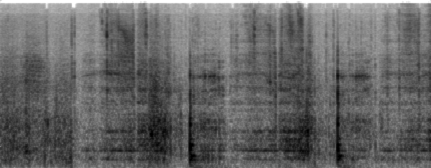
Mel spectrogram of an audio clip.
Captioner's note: metal scraping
